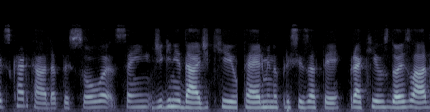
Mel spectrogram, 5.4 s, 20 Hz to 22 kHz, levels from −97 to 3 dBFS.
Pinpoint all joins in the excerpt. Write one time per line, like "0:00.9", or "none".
0:01.9
0:03.0
0:04.3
